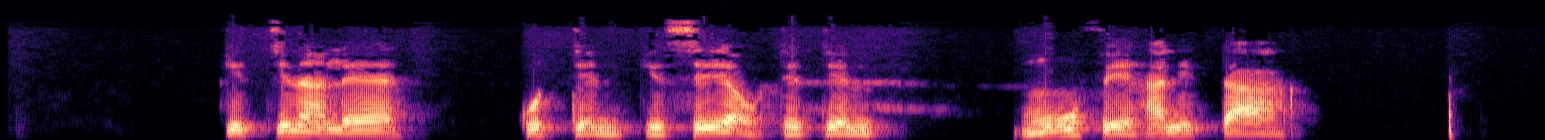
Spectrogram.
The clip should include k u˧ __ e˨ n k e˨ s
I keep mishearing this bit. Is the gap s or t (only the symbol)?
t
